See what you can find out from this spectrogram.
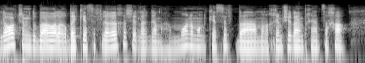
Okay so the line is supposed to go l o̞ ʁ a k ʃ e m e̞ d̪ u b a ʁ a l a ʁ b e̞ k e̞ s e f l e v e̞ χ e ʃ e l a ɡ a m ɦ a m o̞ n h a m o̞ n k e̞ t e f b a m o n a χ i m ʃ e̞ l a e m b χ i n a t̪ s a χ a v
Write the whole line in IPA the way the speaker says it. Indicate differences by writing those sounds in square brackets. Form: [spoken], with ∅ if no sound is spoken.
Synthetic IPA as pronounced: l o̞ ʁ a k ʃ e m e̞ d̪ u b a ʁ a l a ʁ b e̞ k e̞ s e f l e [ʁ] e̞ χ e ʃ e l a ɡ a m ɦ a m o̞ n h a m o̞ n k e̞ [s] e f b a m o n a χ i m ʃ e̞ l a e m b χ i n a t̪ s a χ a [ʁ]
